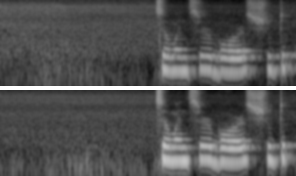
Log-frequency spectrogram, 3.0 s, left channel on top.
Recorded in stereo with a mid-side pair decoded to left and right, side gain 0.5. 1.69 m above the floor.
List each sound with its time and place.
1.6 s a woman speaking: 45° right, 0.6 m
